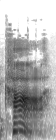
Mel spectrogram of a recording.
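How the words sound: The final r is dropped, Northeastern style.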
